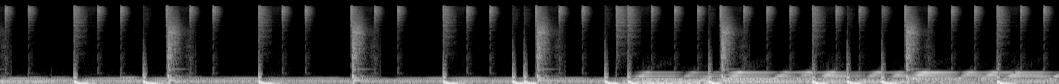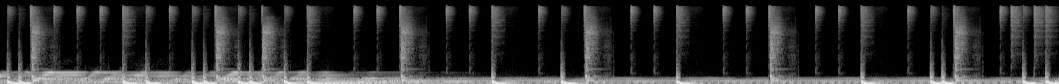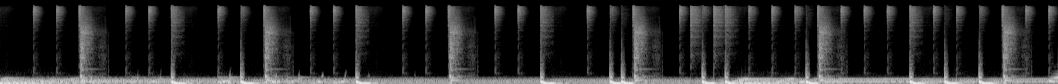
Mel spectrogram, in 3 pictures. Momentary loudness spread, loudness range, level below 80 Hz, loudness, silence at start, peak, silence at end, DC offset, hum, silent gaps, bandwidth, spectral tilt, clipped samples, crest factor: 10 LU; 4 LU; -16 dBFS; -16 LUFS; 0 s; 0 dBFS; 0 s; under 0.1%; none; none; 17.5 kHz; -5.5 dB/octave; under 0.1%; 14 dB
